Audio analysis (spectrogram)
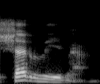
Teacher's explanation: karena ro-nya dia harokatnya kasroh, walau ketika bertasdid maka dia tetap jadi dibaca tipis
